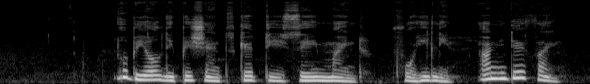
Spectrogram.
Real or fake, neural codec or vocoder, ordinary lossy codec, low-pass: real; none; none; none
